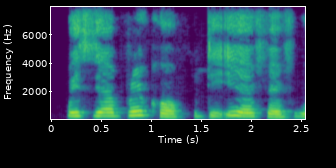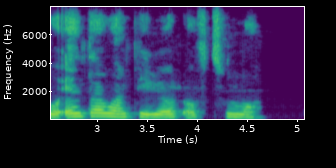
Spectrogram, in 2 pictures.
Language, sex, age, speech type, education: Nigerian Pidgin, female, 15-29, spontaneous, tertiary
